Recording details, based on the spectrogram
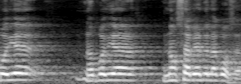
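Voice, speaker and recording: The man's voice sits at an extremely high pitch. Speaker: pastor. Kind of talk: sermon. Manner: fast.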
